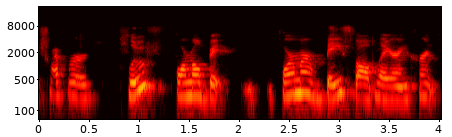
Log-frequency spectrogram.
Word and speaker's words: Plouffe: Tyler Gooch sounds exactly like Trevor Plouffe, former baseball player and current podcast host.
